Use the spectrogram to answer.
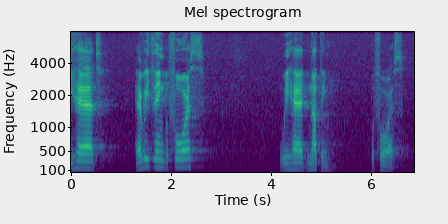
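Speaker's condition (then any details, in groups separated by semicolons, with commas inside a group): No condition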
